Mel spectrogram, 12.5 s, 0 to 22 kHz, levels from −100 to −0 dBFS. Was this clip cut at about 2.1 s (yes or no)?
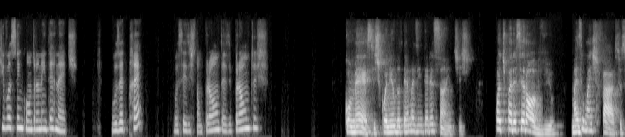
no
